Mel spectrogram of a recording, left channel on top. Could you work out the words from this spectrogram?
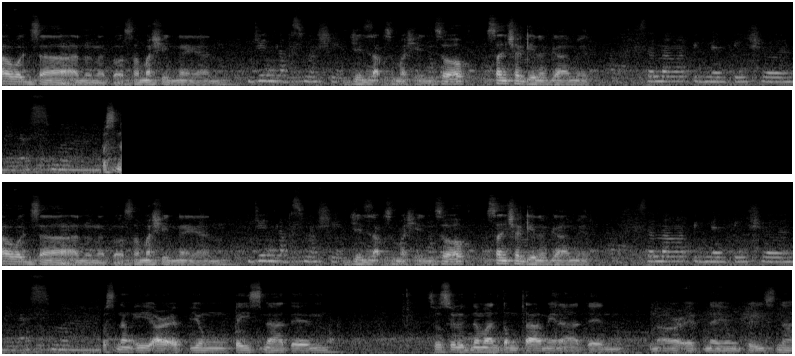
sa ano na to, sa machine na yan? Genlux machine. Genlux machine. So saan siya ginagamit? Sa mga pigmentation, melasma. Tapos ng ARF yung face natin. Susunod naman tong tummy natin. Na RF na yung face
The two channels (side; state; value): left; drops out; at 9.2 s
